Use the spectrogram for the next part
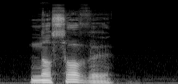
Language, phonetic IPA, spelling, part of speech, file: Polish, [nɔˈsɔvɨ], nosowy, adjective, Pl-nosowy.ogg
